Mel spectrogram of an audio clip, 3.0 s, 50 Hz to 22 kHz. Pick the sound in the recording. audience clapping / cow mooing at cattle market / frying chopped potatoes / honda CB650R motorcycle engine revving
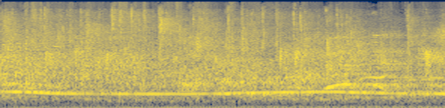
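audience clapping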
